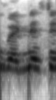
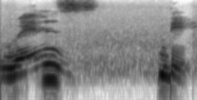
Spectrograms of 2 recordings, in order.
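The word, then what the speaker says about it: Wednesday: बोलते होंगे वेडनेसडे वेडनेसडे इसको वेडनेसडे नहीं बोलते इसको बोलते हैं वेनसडे वेनसडे यह बोलते हैं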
